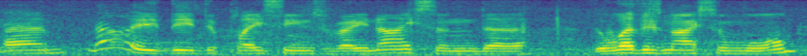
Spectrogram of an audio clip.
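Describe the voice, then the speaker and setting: A man's voice: on the high side, expressive, normal speed. A British man from the UK answering questions in a casual street interview, friendly and chatty with many fillers and restarts. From United Kingdom. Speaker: tourist interviewee. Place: outdoors at a busy tourist site. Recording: distant mic with crowd noise. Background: crowd chatter.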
